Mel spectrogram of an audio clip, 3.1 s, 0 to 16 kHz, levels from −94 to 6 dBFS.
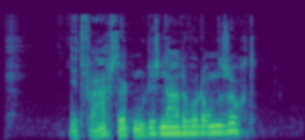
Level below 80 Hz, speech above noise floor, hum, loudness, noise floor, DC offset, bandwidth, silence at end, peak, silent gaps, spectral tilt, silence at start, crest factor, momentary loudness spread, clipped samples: -50 dBFS; 50 dB; none; -23 LUFS; -72 dBFS; under 0.1%; 11.5 kHz; 0.55 s; -8 dBFS; none; -7 dB/octave; 0.7 s; 16 dB; 11 LU; under 0.1%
